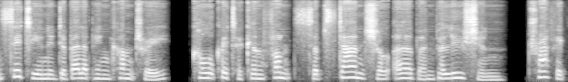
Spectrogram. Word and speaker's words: Kolkata: Bengali click I tour while the city's name has always been pronounced Kolkata Bengali kokuto or kala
